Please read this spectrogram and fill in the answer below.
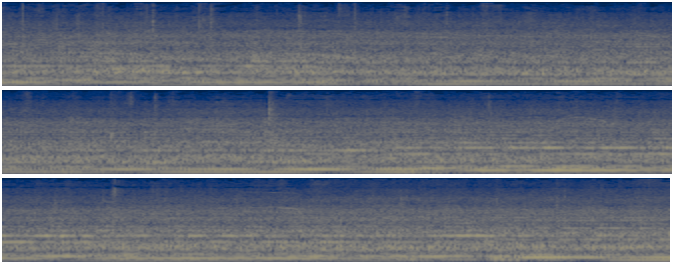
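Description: Football supporters in the stands singing a chant together in long held notes, over the steady noise of the crowd.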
